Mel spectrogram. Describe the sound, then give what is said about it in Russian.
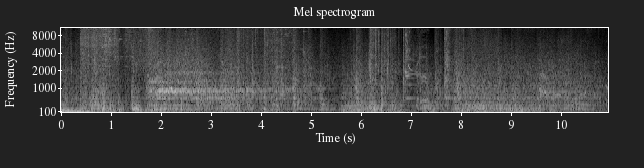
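A dense barrage of gunfire aimed at a fleeing group, many sharp shots cracking in rapid, irregular succession over about ten seconds, loud, with a chaotic, shattering clatter and occasional voices buried in the noise. “Целый город по нам хуячит!”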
